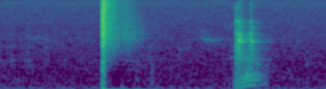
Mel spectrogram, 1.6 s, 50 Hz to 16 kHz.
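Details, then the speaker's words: Gallagher S20/S50 electric fencer module circuit board, two capacitors wired in parallel being shorted out: two sharp snapping pops about 0.7 seconds apart in a quiet room as stored charge discharges. "These two are wired together in parallel. So you touch one, you touch them both. So you go. It may discharge and pop, may not."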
